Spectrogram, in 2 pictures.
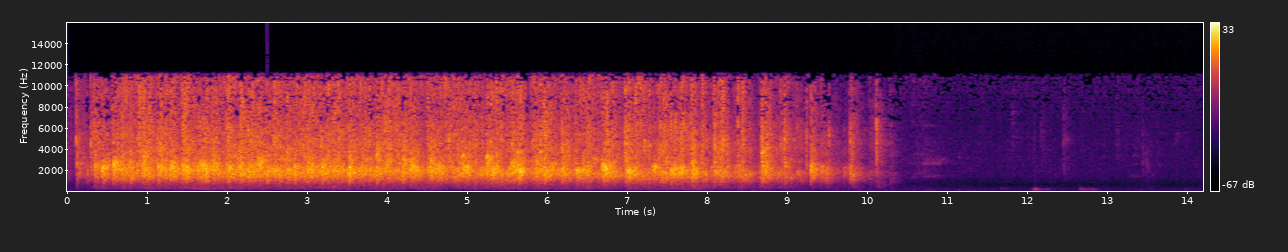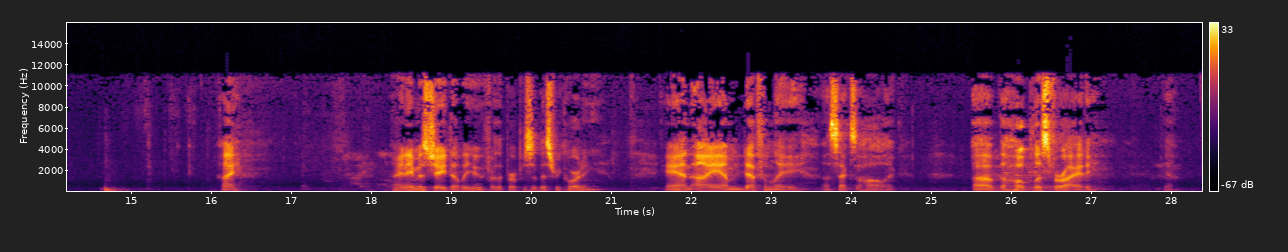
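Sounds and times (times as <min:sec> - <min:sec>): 
applause greeting a speaker at a Friday night session of a 2017 Ontario conference: 0:00.0 - 0:10.6
speech: 0:16.2 - 0:16.4, 0:18.3 - 0:21.0, 0:21.7 - 0:24.7, 0:25.5 - 0:27.2.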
